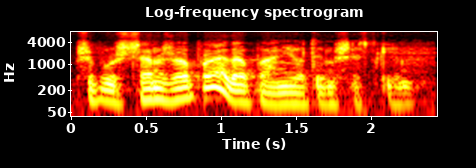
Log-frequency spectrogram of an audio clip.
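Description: An actor in a radio drama playing a talkative, blunt, jovial old self-made millionaire with a husky voice and a folksy manner. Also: male voice, low voice, lively intonation, fairly quick, a little hiss or hum. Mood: wistful, reminiscing. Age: older. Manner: garrulous, folksy, blunt, with chuckles and exclamations. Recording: muffled thin narrow-band radio recording.

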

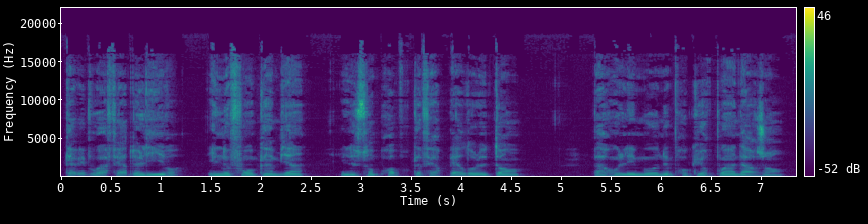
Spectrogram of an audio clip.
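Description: A man reading an audiobook and voicing a stingy, gruff old male miser who blusters and scolds. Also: medium pitch, moderate pace, pitched above the performer's own voice, lightly acted. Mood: scornful. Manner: blustering, shouting, scornful. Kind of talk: audiobook dialogue.

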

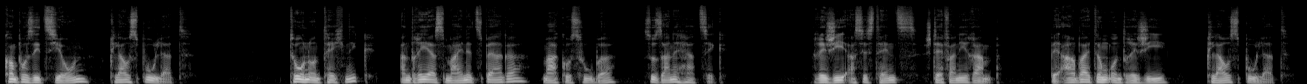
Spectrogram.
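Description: Slow, low-voiced male announcer. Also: darkish tone, dry recording, clean studio sound. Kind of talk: formal scripted credits announcement.

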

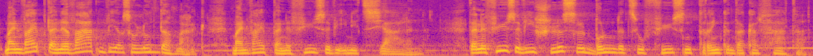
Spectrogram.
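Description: An actor playing a solemn, entranced poet who recites incantatory verse in measured phrases for a radio drama. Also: male voice, mid-range voice, animated, a little hiss or hum, lightly acted. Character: solemn male lover-poet chanting surrealist verse, entranced.

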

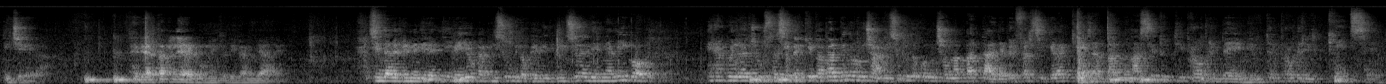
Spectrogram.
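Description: A man on stage playing a brooding, self-justifying cleric in a theatrical monologue, declaiming with repetitions and deliberate pauses. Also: on the high side, lively intonation, background noise, close to an everyday voice. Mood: insinuating. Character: brooding, self-justifying male cleric, confessor to powerful schemer. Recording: echoey, distant stage recording with music behind.

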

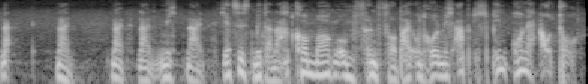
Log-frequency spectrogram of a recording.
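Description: An actor in a radio drama playing a sarcastic, easily exasperated older widower who helps reluctantly. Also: male voice, on the low side, expressive, normal speed, a little hiss or hum, close to an everyday voice. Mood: subdued.

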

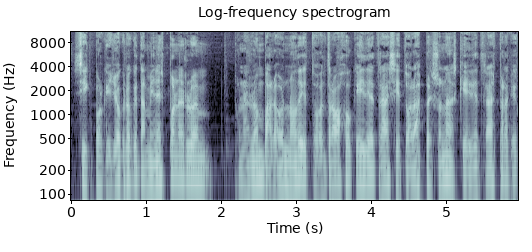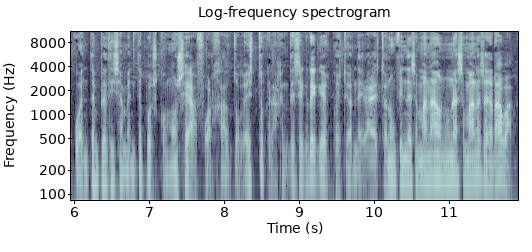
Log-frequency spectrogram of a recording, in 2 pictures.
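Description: A man's voice: fairly low pitch, lively intonation, quick pace, darkish tone, no echo, faint music behind. A man with an accent from Spain hosts a casual interview, commenting at length in a conversational way. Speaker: podcast host interviewing a guest.

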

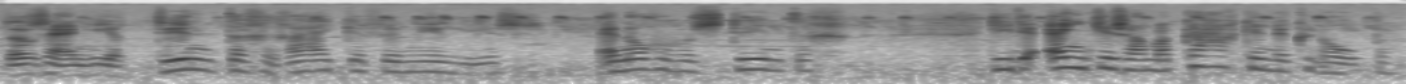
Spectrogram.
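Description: An actress playing a chatty, plain-spoken old spinster smallholder in a television period drama, folksy and wry. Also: female voice, on the low side, measured pace, lightly acted. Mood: earnest, wry. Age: older. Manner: folksy, blunt, wry, talkative. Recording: noisy old TV soundtrack with farmyard birds.

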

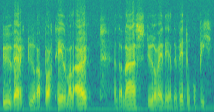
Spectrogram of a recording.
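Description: An actor playing a stern, pompous company executive in a radio play, with officious, formal phrasing. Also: male voice, deep voice, expressive, a little fast, highs cut off. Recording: old radio play recording.

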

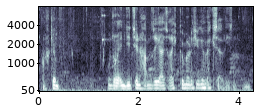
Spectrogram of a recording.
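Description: An actor playing a laconic police investigator, resigned and drily wry, in a crime radio drama. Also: male voice, lowish voice, lively intonation, fairly quick, background noise, natural voice. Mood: resigned, dry.

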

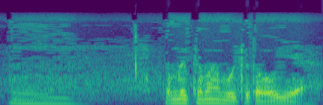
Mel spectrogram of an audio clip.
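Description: A man's voice: lowish voice, fairly quick, mellow, slight background noise, lightly acted, low-quality recording. A man acting a reserved, doubting young boyfriend in a radio drama, understated and natural, with a Hong Kong accent. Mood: restrained, piqued. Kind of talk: Cantonese radio drama acting with inner monologue.

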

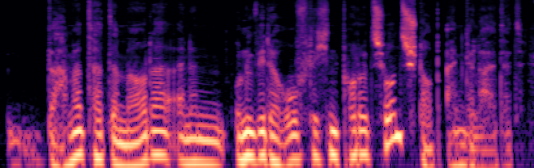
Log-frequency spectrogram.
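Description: An actor playing an eager sleuth who theorizes in clipped, emphatic phrases in a grotesque radio crime play. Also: male voice, fairly low pitch, expressive, brisk, slightly rough, no echo. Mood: eager, deducing.

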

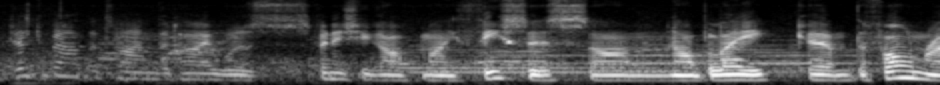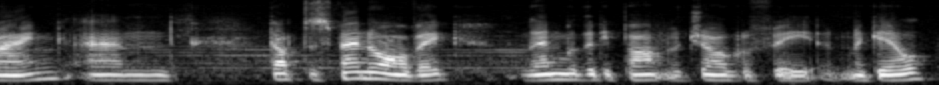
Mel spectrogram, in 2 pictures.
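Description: A man's voice: medium pitch, normal speed, fairly bright tone, faint music behind. A man from England telling an anecdote in a documentary interview, on an archival recording. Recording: noisy archival recording with ambience.

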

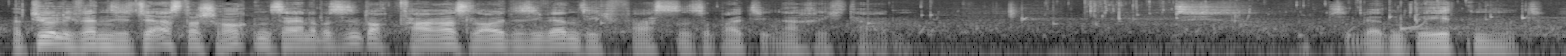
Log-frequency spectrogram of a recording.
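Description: An actor playing a desperate, agitated engineer on the run in a German radio drama, halting and repeating himself as he pleads. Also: sits low, slight background noise. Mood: tense, pressing. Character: desperate, agitated male engineer fleeing underground.

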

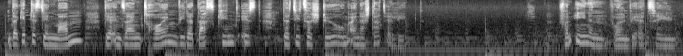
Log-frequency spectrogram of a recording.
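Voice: mid-range voice, normal speed, over music. A narrator reading a scripted documentary account.

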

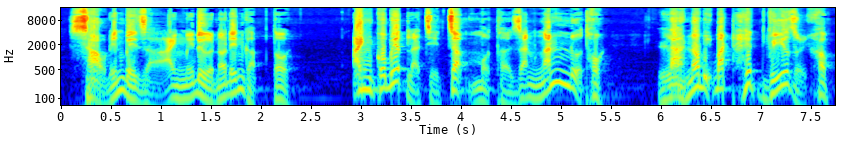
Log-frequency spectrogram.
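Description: Man voicing a stern, gruff exorcist, swinging pitch. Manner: scolding, commanding. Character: stern, gruff male spirit master, exorcist. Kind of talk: dramatized horror story narration.

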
